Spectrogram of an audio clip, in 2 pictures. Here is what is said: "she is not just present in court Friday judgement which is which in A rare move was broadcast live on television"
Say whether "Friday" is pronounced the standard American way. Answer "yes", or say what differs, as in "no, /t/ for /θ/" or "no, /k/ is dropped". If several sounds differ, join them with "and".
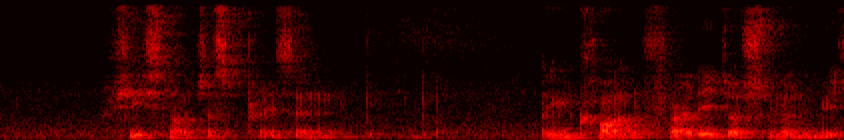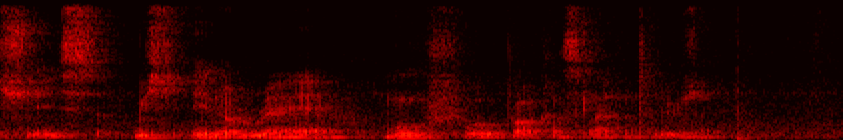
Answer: yes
